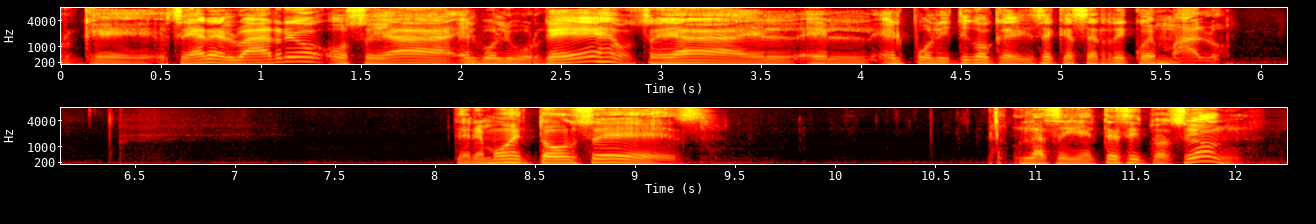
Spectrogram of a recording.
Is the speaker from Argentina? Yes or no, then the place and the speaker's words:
no; Venezuela; Nosotros como venezolanos hemos salido a negarle la nacionalidad venezolana a esos represores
